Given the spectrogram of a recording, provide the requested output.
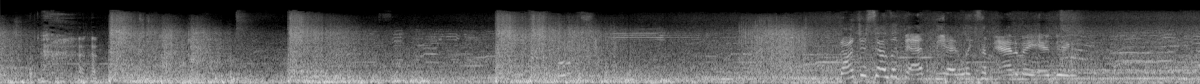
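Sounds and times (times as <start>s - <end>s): fireworks booming: 0.0s - 11.1s
heavy low rumble: 4.9s - 12.0s.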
